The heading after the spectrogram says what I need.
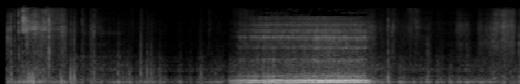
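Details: A snoozing pet snoring days before later seizures: a single long, loud, rattling snore on an in-breath, with quiet breathing before and after; snoring.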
